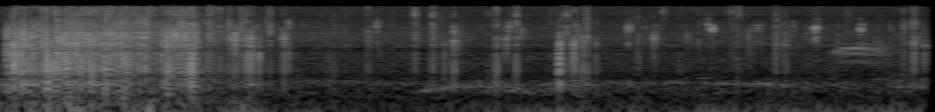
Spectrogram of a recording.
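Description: Curry leaves hit hot oil with a loud, bursting sizzle that starts heavy and then settles into scattered crackles and sharp pops, close up and with no talking.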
